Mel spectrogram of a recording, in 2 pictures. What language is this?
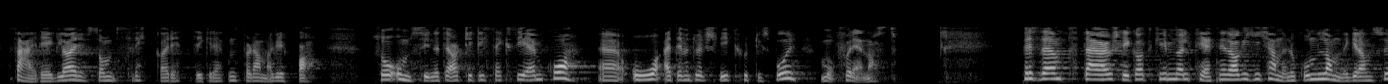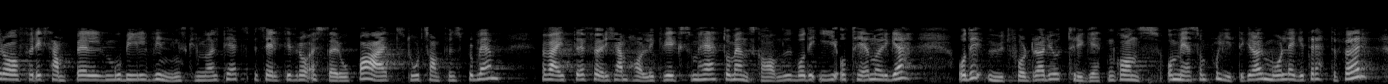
Norwegian Nynorsk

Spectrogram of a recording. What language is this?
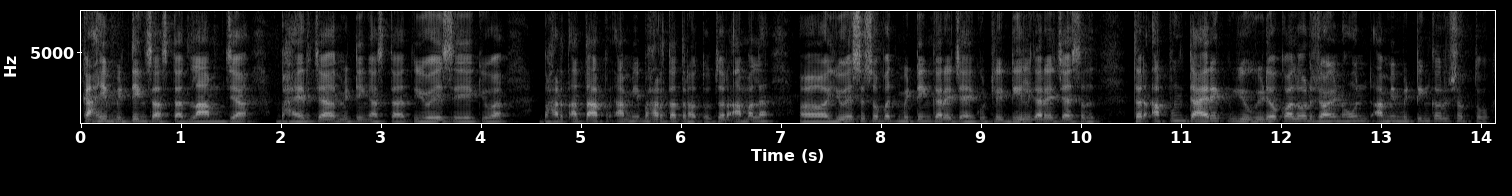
Marathi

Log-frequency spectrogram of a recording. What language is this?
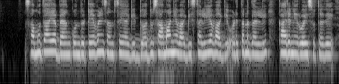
Kannada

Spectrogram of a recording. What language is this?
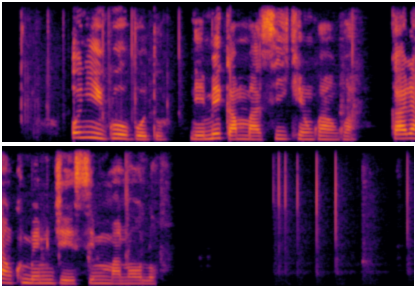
Igbo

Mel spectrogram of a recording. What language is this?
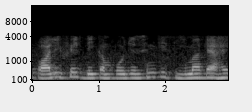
Hindi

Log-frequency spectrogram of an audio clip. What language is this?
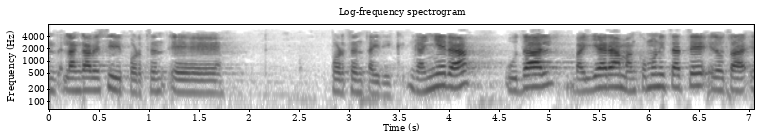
Basque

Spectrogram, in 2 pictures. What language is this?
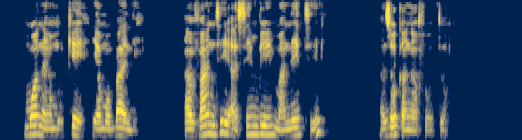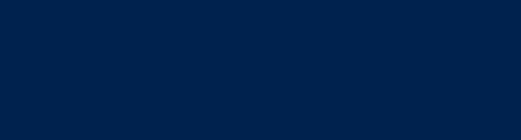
Lingala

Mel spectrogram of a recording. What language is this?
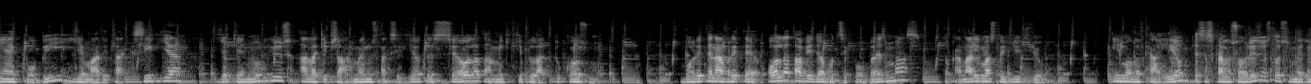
Greek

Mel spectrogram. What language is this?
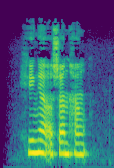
Bashkir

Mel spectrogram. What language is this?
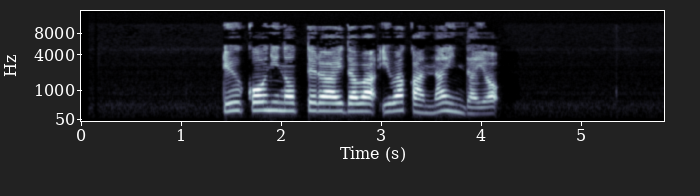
Japanese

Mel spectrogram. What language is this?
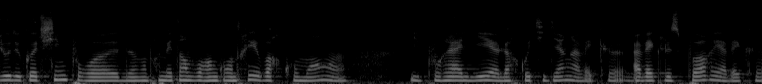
French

